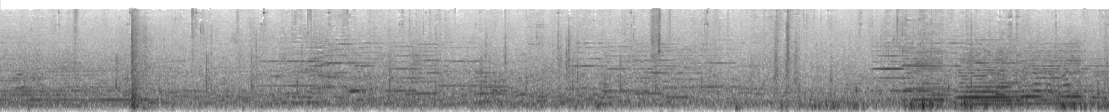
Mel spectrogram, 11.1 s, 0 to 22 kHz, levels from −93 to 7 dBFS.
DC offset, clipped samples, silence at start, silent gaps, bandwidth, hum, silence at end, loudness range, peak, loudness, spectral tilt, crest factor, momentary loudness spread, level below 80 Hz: under 0.1%; under 0.1%; 0 s; none; 16.5 kHz; none; 0 s; 7 LU; 0 dBFS; -24 LUFS; -5.5 dB/octave; 22 dB; 12 LU; -54 dBFS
